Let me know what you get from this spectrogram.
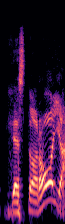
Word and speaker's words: Destoroyah: Destoroyah, if you pronounce it the way it's phonetically spelled. – Good pronunciation. – Destoroyah.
